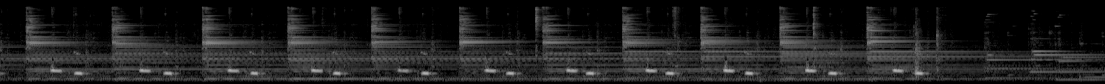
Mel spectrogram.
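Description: Black Forest cuckoo clock striking the hour: the falling two-note cuckoo call, repeated about a dozen times at an even pace, each call with a sharp metallic strike that rings on between calls. Near the end the clock's Swiss 36-note music box starts a melody.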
